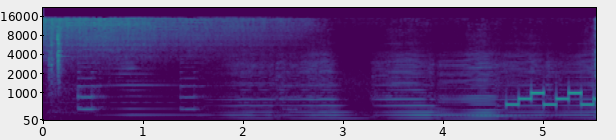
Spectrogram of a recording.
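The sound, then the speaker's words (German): Low, sustained cello notes play steadily, then a telephone starts ringing near the end, a bright electronic tone hopping rapidly between two high pitches over the music. “Kaum sitze ich am Cello, klingelt das Telefon.”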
